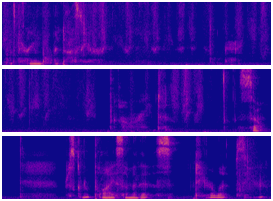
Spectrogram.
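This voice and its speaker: Whispering woman with heavy soft creak. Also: medium pitch. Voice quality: whispered, breathy, soft-spoken. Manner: gentle, reassuring, attentive clinician talk. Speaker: ASMR performer playing a medi-spa clinician. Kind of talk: ASMR roleplay, personal attention.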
